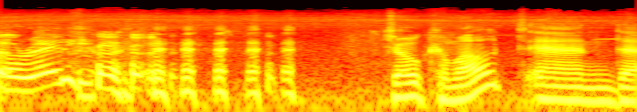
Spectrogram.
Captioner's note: laughing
